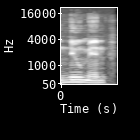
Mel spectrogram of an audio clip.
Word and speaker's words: Neumann: i would pronounce it newman but i believe it's pronounced i think neumann because it's german uh neumann uh oh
